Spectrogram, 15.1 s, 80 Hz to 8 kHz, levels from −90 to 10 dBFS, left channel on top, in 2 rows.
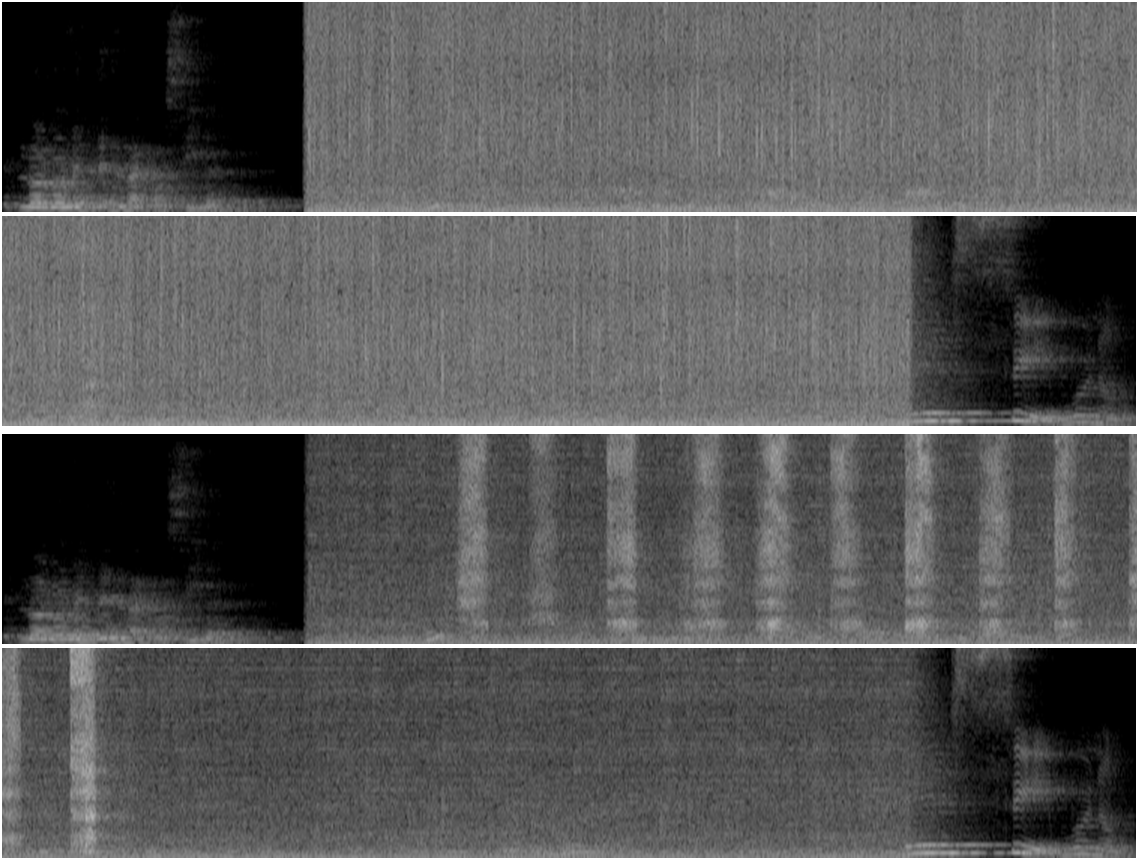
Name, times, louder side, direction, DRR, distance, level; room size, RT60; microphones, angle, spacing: voice 1, 0.1-1.5 3.7-4.6 5.0-6.9 7.7-9.1 10.9-11.6, left 1 dB, 75° left, -4 dB, 1.1 m, -43 dB
sound 1, 2.0-13.6, left 10 dB, 90° left, 0.3 m, -32 dB
Writing, 3.0-3.2 3.5-3.7 4.0-4.2 4.5-5.3 5.5-5.8 6.0-6.2 6.5-6.7 7.0-7.2 7.5-7.7 8.0-8.2, right 15 dB, 85° right, 0.3 m, -28 dB
voice 2, 4.2-4.8 13.6-15.1, right 1 dB, 15° right, 4 dB, 0.4 m, -41 dB
sound 2, 4.9-10.0, equal, ahead, 1.1 m, -48 dB
7.3 x 4.9 x 4.6 m, 1.4 s
head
